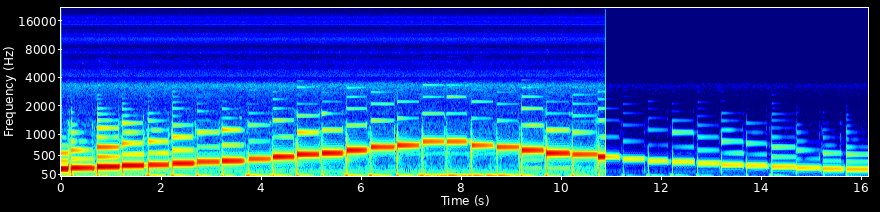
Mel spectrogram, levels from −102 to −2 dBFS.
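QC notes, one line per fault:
10.88–16.14 s, one channel inverted: the music drops by about 23 dB, centred parts almost gone, likely because one channel's reversed polarity cancels shared content when summed to mono. Waveform amplitude collapses abruptly.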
